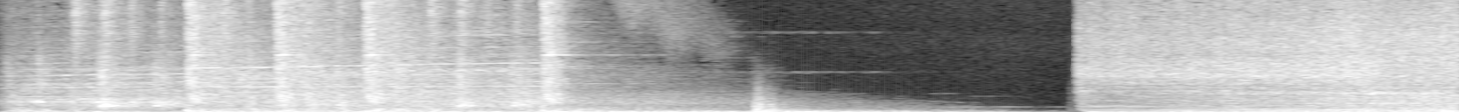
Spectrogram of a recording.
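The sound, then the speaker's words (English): Black Panther movie trailer audio plays: loud rumbling engine sounds and heavy crashing impacts, then fading to near silence before a sudden loud burst of sound returns and holds. “Oh, I thought you were going to play the trailer first. I'm stalling for time. Black Panther. All right, here we go.”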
